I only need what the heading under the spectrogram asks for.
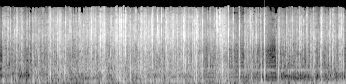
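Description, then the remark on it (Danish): A plastic snack bag crinkles and crackles continuously for a few seconds, a dense run of sharp rustling bursts at steady moderate loudness, with no voices. “Jeg, jeg knæser lige lidt, så folk kan gætte med.”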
